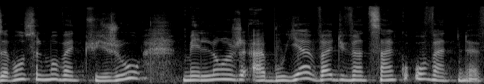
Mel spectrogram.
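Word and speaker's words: Habuhiah: jour un prénom assez compliqué aujourd'hui il s'appelle abouya alors ça s'écrit h abbaye hu jia h comme vous le voyez sur votre écran il est absolument magnifique notre ange abouya je vais vous donnez donc l'ange gardien des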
